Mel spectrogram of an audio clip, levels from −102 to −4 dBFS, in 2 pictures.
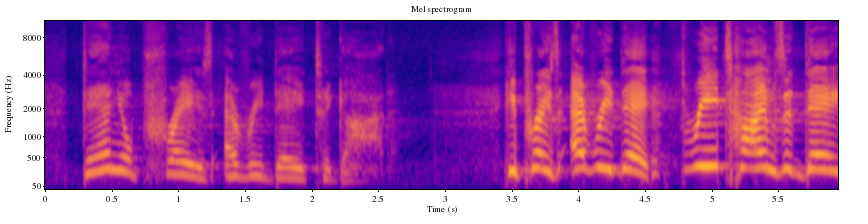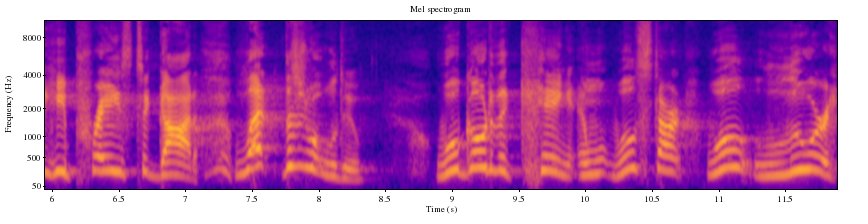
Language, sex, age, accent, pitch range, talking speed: English, male, 30-49, American, 195-280 Hz, 165 wpm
